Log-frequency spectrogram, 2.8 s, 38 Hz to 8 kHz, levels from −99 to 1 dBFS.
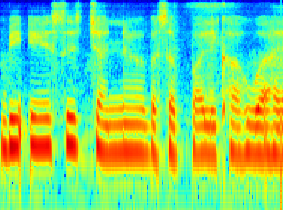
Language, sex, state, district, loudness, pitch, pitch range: Hindi, female, Bihar, Vaishali, -17 LUFS, 170 Hz, 165-195 Hz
